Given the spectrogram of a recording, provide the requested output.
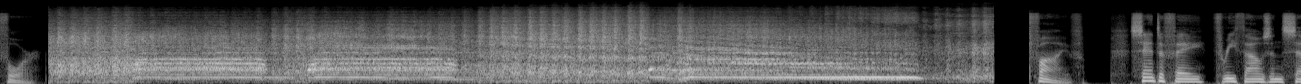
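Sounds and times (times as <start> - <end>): steam hissing: 0.5 - 10.0
steam locomotive whistle: 1.1 - 9.4.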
